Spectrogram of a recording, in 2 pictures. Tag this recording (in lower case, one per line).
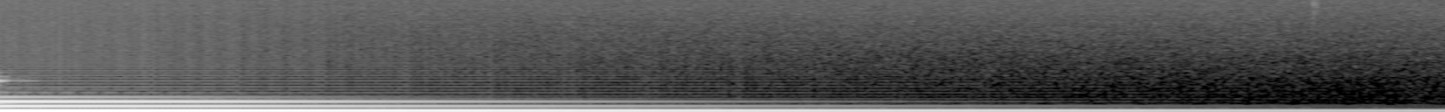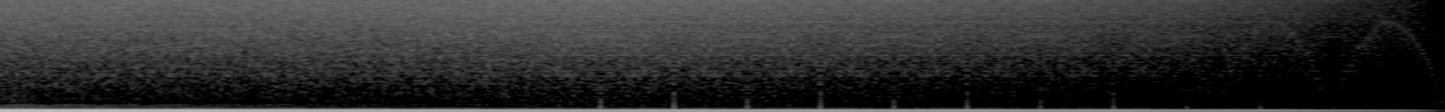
musical instrument
keyboard (musical)
piano
music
